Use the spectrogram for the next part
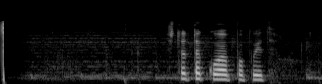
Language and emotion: Russian, neutral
